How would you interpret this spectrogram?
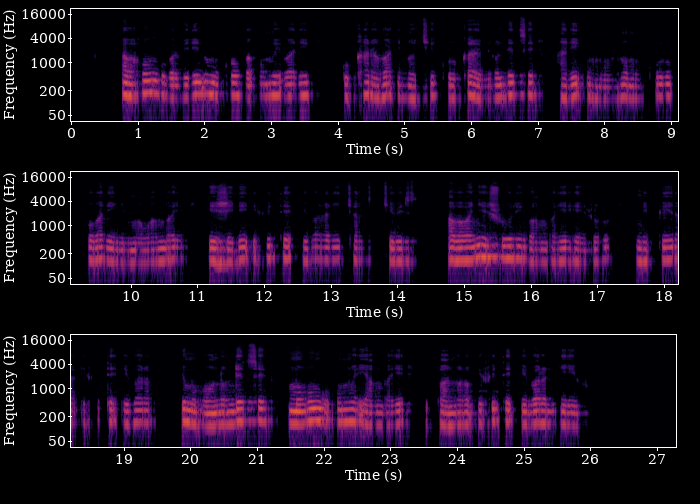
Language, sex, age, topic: Kinyarwanda, female, 25-35, education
